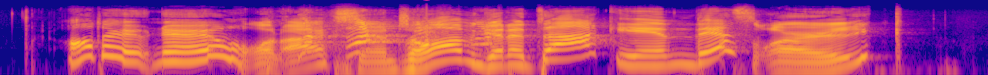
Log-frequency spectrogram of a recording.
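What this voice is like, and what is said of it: Imitates another person's accented voice. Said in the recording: “Give me a Dorit ... That was good ... Accurate. Yes, very good ... faking accents”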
